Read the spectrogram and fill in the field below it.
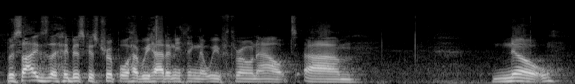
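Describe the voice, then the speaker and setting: A middle-aged brewery owner from San Diego, California, chats casually with a tasting crowd, rambling with lots of fillers and restarts. His voice is mid-range and darkish, with fairly even intonation and a slightly slow pace.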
